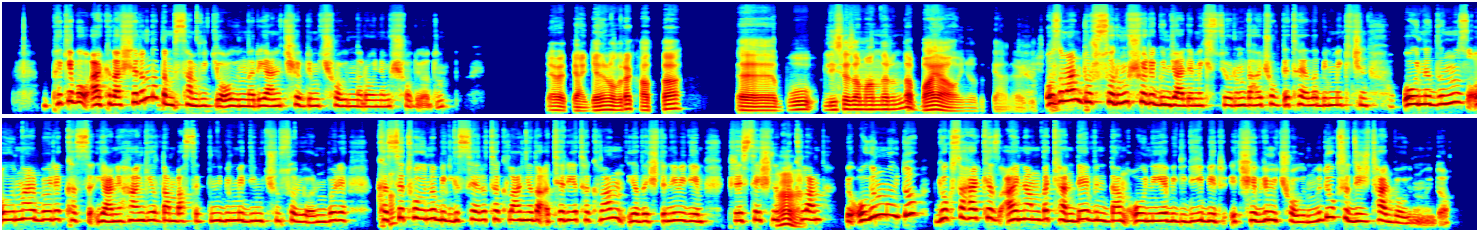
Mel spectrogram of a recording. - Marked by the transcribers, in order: other background noise
- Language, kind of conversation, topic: Turkish, podcast, Video oyunları senin için bir kaçış mı, yoksa sosyalleşme aracı mı?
